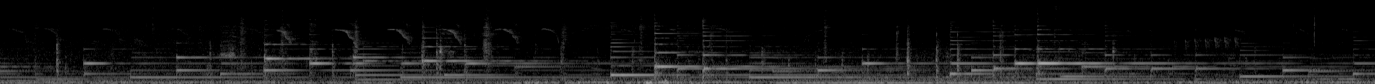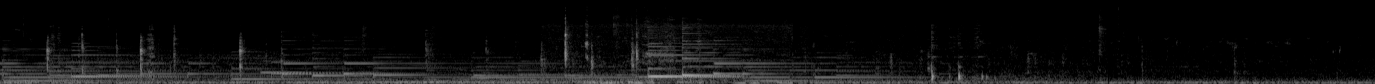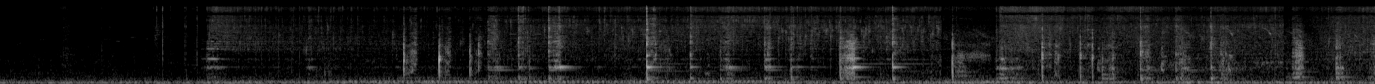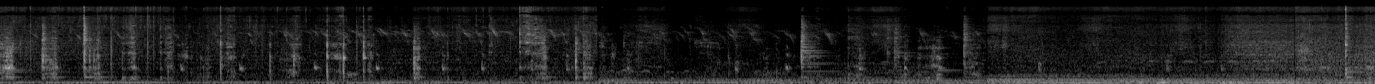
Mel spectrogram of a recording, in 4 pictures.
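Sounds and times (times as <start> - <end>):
onions sizzling in oil: 29.4 - 47.9, 51.1 - 55.0
metal ladle scraping a pan: 29.5 - 55.0.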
